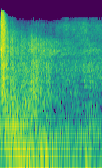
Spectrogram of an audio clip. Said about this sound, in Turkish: Saldırıya misliyle karşılık verildi. İşte rejim hedeflerinin vurulma anı.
